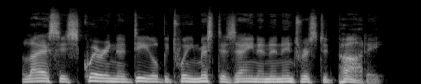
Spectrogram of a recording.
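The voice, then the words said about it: Thick English accent. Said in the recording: “The man spoke with a thick English accent.”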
